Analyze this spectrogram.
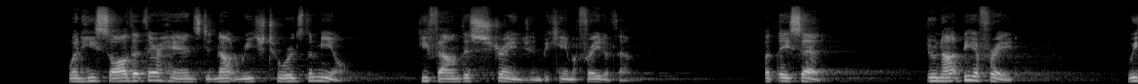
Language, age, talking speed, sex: English, 20-39, 155 wpm, male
